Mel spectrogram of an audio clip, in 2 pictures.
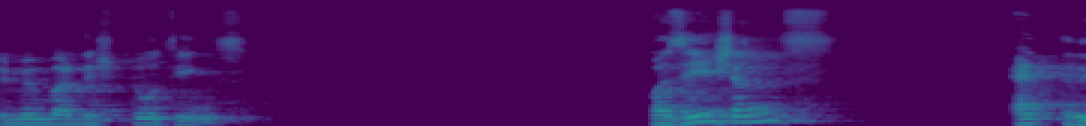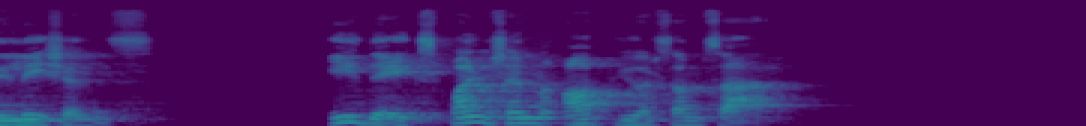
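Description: An elderly man speaks calmly and earnestly into a nearby microphone, in short bursts with pauses.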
